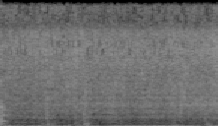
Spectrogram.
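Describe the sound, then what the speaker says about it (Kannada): Chopped tomato and onion sizzle steadily in a hot pan for chicken gravy, a continuous close frying hiss with no talking. "ಟೊಮೆಟೊ ಚೆನ್ನಾಗಿ ಮೆತ್ತಗಾಗೋವರೆಗೂ ಹುರ್ಕೋಬೇಕಾಗುತ್ತೆ"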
